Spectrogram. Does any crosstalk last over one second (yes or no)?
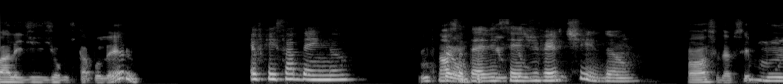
yes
